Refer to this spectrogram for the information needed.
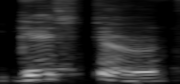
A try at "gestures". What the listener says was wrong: Gestures. I'm not sure you said that word right. It's not a hard G, it's a soft G. Gestures. So you can know that it's going to be a soft G by the letter that comes after it. If it's E or I, it will be J. If it's A, O, or U, it will be hard G, G.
